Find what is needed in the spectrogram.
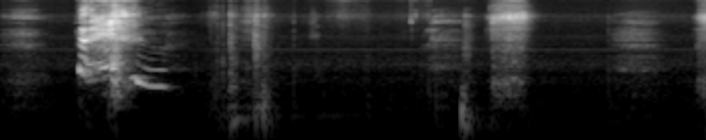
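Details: Deliberately induced sneezes: one loud, forceful sneeze preceded by a sharp inward breath, followed by quieter sniffs and breaths.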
